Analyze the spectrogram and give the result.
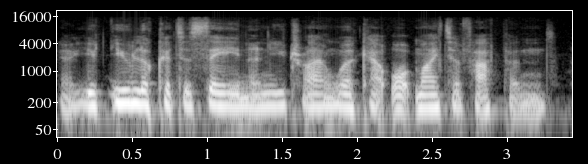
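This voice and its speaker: Gravelly, low-voiced woman author. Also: quick pace, a little mellow, no room sound. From England. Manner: reflective and conversational, with frequent restarts. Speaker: crime writer. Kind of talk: interview guest.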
